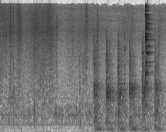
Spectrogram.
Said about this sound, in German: Nanu, was ist das denn? Da steht jemand vor dem Restaurant und hämmert gegen die Tür.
